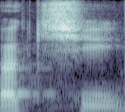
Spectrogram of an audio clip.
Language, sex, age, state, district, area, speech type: Hindi, male, 30-45, Madhya Pradesh, Betul, urban, read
